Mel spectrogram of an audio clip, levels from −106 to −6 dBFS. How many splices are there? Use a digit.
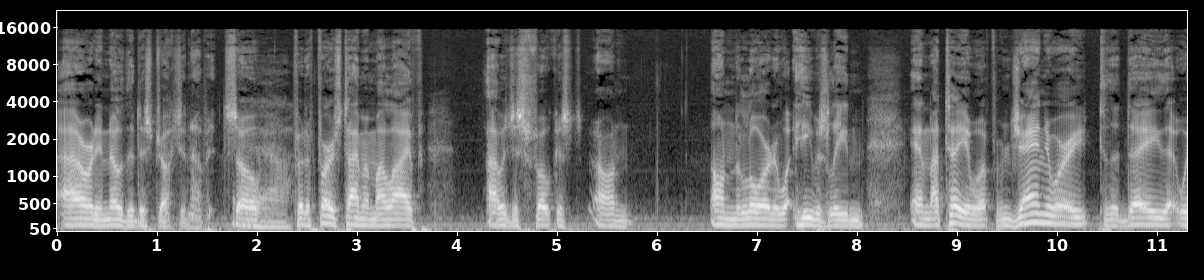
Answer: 0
